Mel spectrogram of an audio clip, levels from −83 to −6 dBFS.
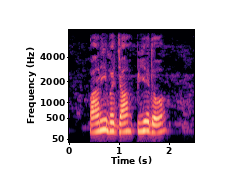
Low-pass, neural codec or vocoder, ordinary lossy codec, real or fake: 7.2 kHz; none; AAC, 48 kbps; real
